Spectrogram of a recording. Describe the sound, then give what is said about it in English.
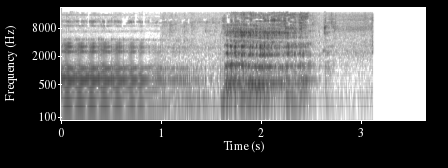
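A long, loud belch rumbles, starting low and droning, then breaking into a rougher, brighter burst before cutting off abruptly after about three seconds. “Quick and easy. Burp.”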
